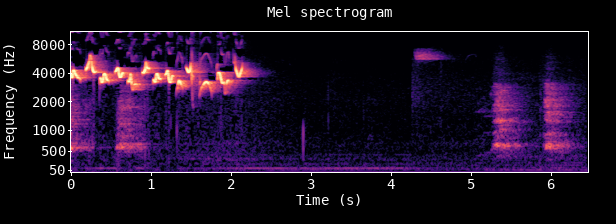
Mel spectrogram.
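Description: An ultramarine grosbeak sings a fast run of about a dozen sweet, warbled notes over two seconds, then a lone high whistle and two short buzzy notes.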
